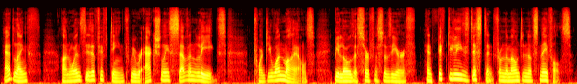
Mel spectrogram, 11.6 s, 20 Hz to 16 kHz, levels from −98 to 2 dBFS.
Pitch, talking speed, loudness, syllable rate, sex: 130 Hz, 150 wpm, -20 LUFS, 4.6 syllables/s, male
